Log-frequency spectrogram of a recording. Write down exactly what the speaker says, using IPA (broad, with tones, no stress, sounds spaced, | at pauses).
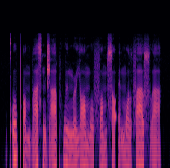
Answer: kʼ o˧˥˧ pʼ ɒ˨ m b aː˩˥ s n d͡ʒ aː˩˥ pʰ w ʉ˦˨ m ə˞˦˨ j ɒː˦˥ m o˧˥˧ f ɒ˦˥ m s ɒ˦˨ ʔ ɛ˨ m ɔ˦˨ l f aː˦˥ sʷ a˧˥˧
